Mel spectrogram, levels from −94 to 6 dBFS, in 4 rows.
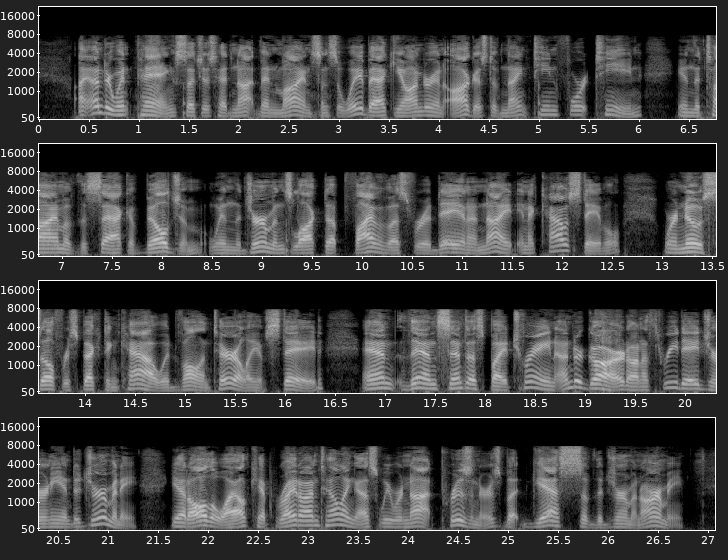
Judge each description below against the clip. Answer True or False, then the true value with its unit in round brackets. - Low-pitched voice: True (130 Hz)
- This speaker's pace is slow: False (190 wpm)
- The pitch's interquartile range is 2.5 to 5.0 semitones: False (5.4 semitones)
